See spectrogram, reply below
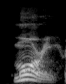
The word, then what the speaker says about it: Morey: Nice thing about him at Philly, you know, Doc has had a chance, I'm sure, and the GM Morey. Am I saying that right? The dude from Morey. Houston. – Morey, right? Yeah. Thank you.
